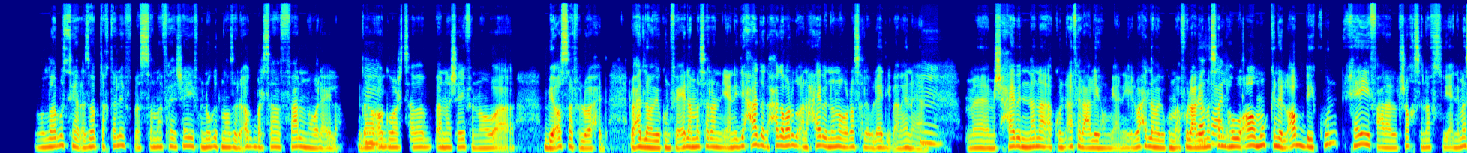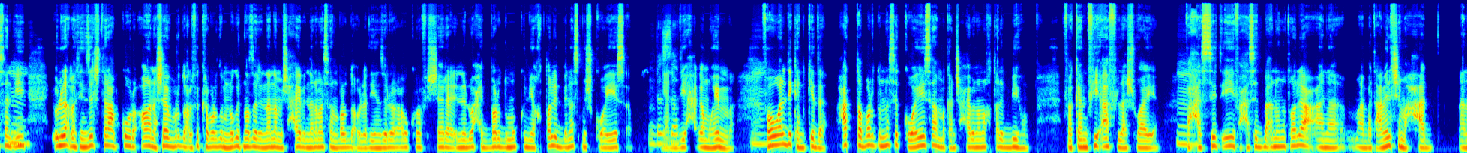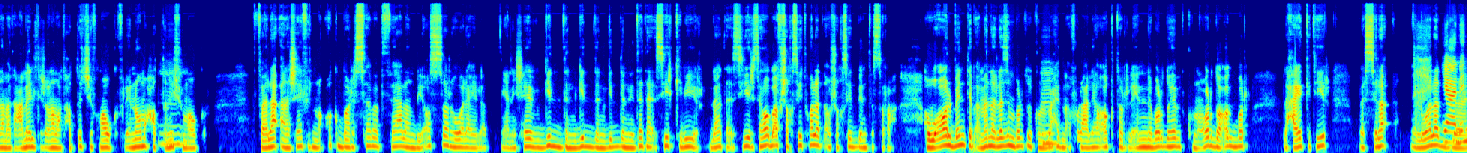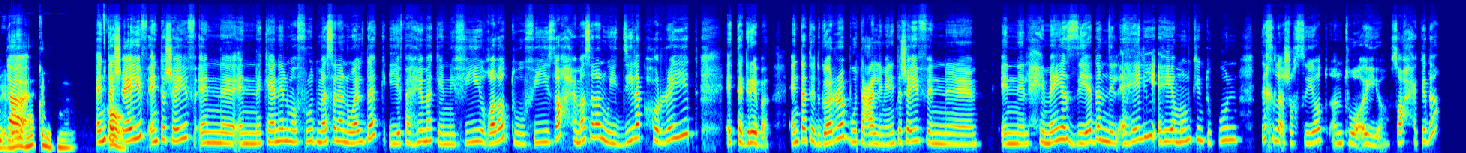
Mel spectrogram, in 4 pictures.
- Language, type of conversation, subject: Arabic, podcast, إزاي بتكوّن صداقات جديدة في منطقتك؟
- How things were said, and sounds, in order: tapping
